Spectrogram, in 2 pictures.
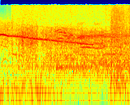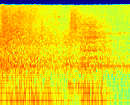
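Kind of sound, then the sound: sound effect, explosions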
